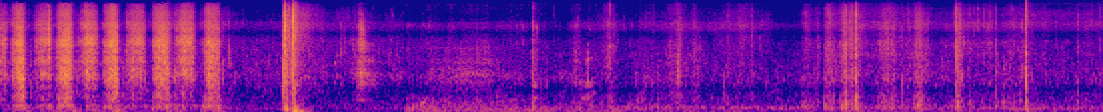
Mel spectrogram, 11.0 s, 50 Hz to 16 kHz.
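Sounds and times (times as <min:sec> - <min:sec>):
footsteps on dry leaves and twigs: 0:06.0 - 0:11.0.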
